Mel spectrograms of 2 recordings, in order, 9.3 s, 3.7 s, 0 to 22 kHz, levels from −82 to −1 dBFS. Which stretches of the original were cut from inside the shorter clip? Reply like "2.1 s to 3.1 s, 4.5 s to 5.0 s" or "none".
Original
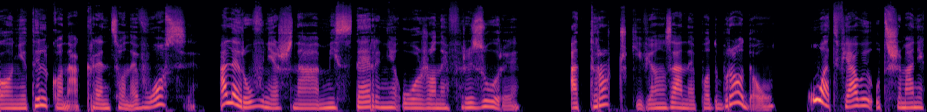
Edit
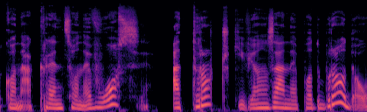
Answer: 2.1 s to 5.6 s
